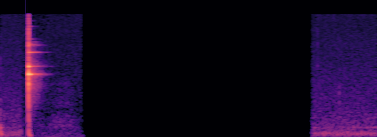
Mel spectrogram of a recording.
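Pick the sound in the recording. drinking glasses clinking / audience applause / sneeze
drinking glasses clinking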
